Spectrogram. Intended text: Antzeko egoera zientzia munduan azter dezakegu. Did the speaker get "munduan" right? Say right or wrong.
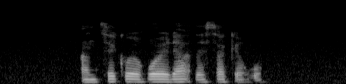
wrong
